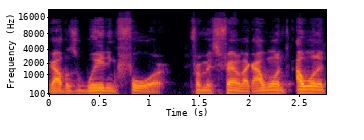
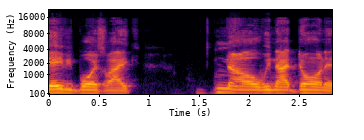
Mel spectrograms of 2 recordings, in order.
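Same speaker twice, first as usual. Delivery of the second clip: plain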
